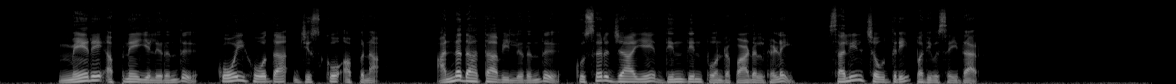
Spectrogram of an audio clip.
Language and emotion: Tamil, neutral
